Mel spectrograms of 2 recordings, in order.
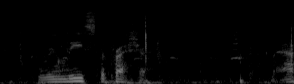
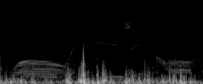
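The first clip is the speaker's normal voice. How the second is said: whispery soothing whoa; easy, calming; 8 dB louder, slower than usual. Shown as a demonstration. Trainer showing calming words, whispered and easy. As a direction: breathe it out to calm a horse. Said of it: "lowering their voice".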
